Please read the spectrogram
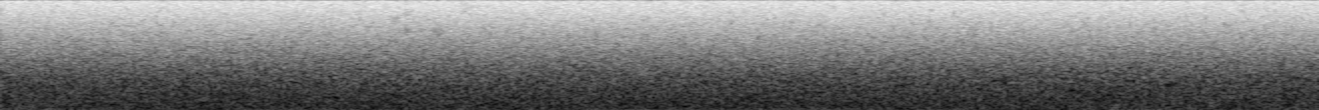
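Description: Loud, steady white-noise static hiss that cuts in abruptly and drowns out everything else, strongest in the high treble.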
